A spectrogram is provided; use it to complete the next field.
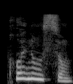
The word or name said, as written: prononcons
